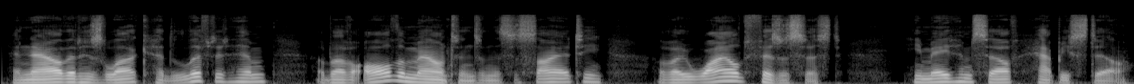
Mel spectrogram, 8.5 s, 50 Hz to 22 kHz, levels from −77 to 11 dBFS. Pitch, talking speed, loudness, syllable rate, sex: 110 Hz, 170 wpm, -19 LUFS, 4.8 syllables/s, male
